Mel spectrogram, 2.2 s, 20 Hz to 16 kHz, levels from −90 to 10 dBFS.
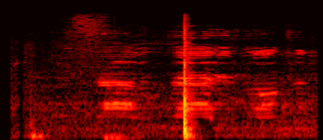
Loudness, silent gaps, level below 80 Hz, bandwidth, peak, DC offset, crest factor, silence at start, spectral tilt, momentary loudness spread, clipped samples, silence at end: -32 LUFS; none; -58 dBFS; 11.5 kHz; -2 dBFS; under 0.1%; 34 dB; 0.2 s; -5 dB/octave; 22 LU; under 0.1%; 0.1 s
